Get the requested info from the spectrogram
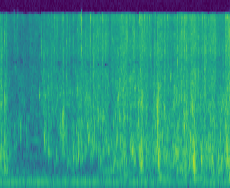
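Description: Muddy water sloshing and splashing in a basin as it is stirred by hand to wash mud off toys: a run of quick, irregular splashes.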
